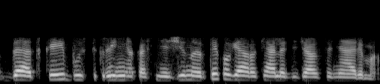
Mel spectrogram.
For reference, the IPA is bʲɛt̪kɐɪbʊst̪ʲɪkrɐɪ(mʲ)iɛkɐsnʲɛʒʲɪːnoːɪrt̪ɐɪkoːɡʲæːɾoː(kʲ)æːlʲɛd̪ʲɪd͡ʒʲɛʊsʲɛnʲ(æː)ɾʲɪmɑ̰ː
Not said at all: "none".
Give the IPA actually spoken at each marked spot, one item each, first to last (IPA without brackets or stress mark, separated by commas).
nʲ, kʲ, æː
